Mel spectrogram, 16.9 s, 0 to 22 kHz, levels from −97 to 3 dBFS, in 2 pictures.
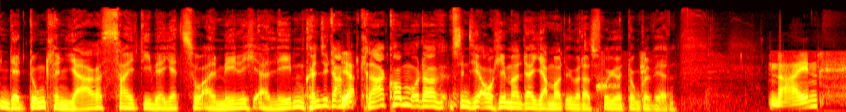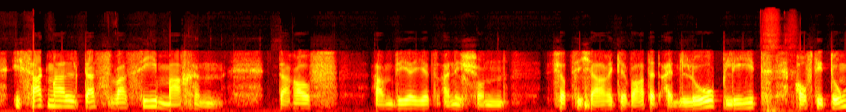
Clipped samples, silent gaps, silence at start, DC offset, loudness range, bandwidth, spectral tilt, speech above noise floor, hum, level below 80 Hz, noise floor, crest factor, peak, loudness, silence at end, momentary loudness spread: under 0.1%; none; 0 s; under 0.1%; 3 LU; 16.5 kHz; -5 dB/octave; 33 dB; none; -52 dBFS; -53 dBFS; 20 dB; 0 dBFS; -20 LUFS; 0 s; 7 LU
